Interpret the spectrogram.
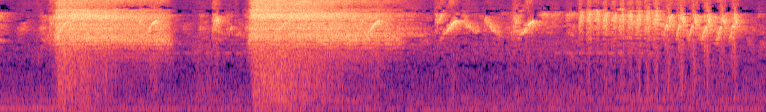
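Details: Brown-throated Sunbird, called sogok ontong locally, in active song mixed with copied canary, cililin, sparrow and lovebird phrases. Two long loud hissing bursts come first, then high upswept whistles and a fast series of sharp chirps.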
